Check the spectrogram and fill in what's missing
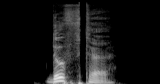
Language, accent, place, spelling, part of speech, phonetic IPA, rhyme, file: German, Germany, Berlin, Dufte, noun, [ˈdʊftə], -ʊftə, De-Dufte.ogg
- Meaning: dative singular of Duft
